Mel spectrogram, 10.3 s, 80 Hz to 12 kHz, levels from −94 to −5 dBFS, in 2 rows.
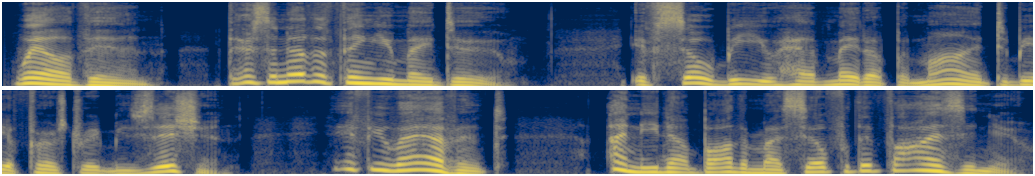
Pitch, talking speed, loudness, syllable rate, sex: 160 Hz, 200 wpm, -19 LUFS, 5.3 syllables/s, male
